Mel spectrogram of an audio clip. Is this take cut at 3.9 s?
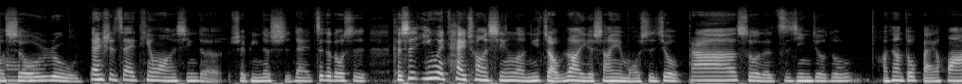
yes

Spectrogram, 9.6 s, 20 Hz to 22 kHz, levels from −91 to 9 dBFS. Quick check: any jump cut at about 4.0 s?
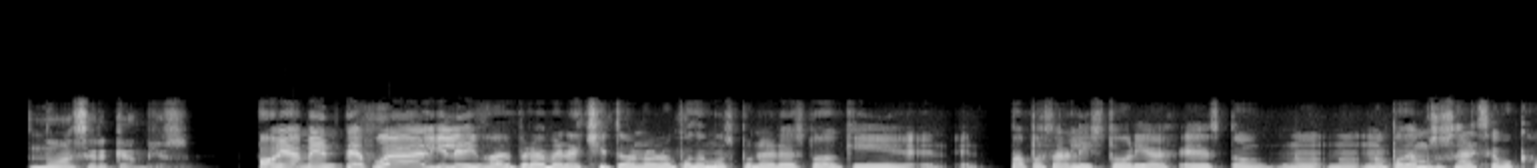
yes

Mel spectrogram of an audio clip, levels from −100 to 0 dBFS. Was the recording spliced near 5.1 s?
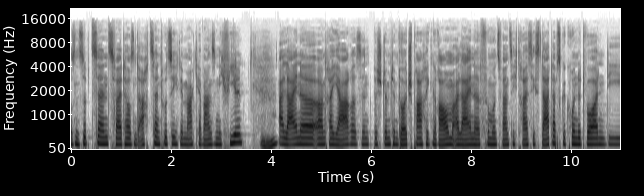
yes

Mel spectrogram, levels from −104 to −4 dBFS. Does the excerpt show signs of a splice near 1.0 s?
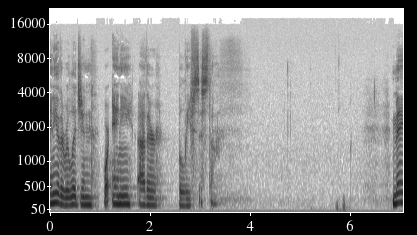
yes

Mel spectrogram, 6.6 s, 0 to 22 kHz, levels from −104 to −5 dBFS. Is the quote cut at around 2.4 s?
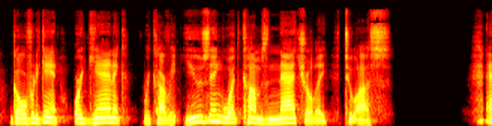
yes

